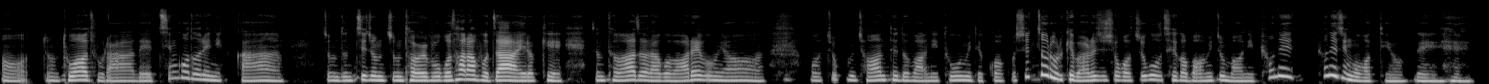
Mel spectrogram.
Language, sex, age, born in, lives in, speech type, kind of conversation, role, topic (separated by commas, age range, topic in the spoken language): Korean, female, 35-39, South Korea, Germany, conversation, advice, user, 타인의 시선과 나만의 스타일 사이에서 어떻게 균형을 맞출 수 있을까요?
